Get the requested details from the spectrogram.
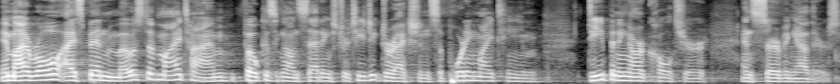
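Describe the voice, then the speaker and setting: With a Tennessee accent, a man speaks at a moderate pace in a fairly high voice. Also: ordinary pitch variation. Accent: Tennessee Southern. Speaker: commencement speaker, pharmacist and nonprofit leader. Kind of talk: commencement speech. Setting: graduation ceremony with audience.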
